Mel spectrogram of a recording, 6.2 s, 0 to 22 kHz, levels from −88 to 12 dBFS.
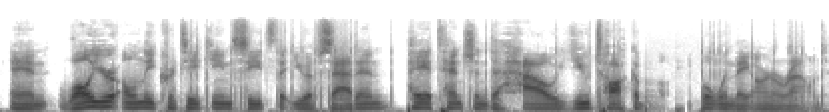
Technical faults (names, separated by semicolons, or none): low-delay AAC compression; train of clicks; AAC frame loss with concealment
